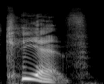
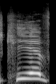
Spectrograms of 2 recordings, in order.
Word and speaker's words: Kiev: It's Kiev. It was Kiev for years, in the same way that we say Paris and not Paris. It's and Florence and not Firenze. There are English pronunciations of great cities and then the local pronunciations.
